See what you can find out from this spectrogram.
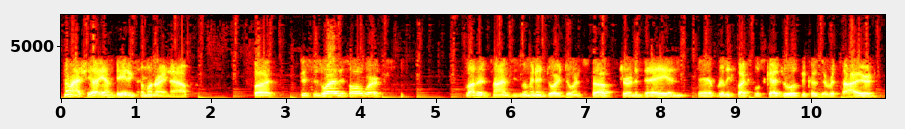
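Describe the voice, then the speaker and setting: A man with a fairly low, husky voice on a muffled phone line. He talks casually and matter-of-factly, completely unbothered, with faint music underneath. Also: a little fast. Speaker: phone call participant.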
